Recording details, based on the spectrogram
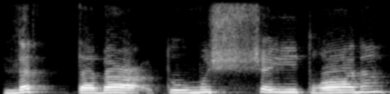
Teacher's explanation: گے، لَاتَّبَعْتُمُ الشَّيْطَانَ اس کو لَأَت نہیں کہنا ہے، یہ ہے لام کو تا کے ساتھ اٹیچ کرنا ہے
